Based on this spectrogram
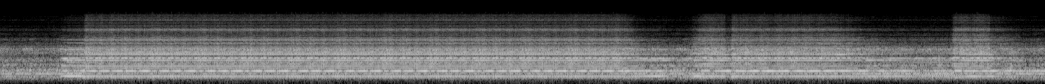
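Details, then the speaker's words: Atlas Amtrak Genesis model locomotive sound playback after fixing the shell buzzing at high volume; nothing found rubbing on top: the horn chord plays clean and steady from the small speaker with no rattle or buzz. "Great, no buzzing there. Let's try some of the other sounds here."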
